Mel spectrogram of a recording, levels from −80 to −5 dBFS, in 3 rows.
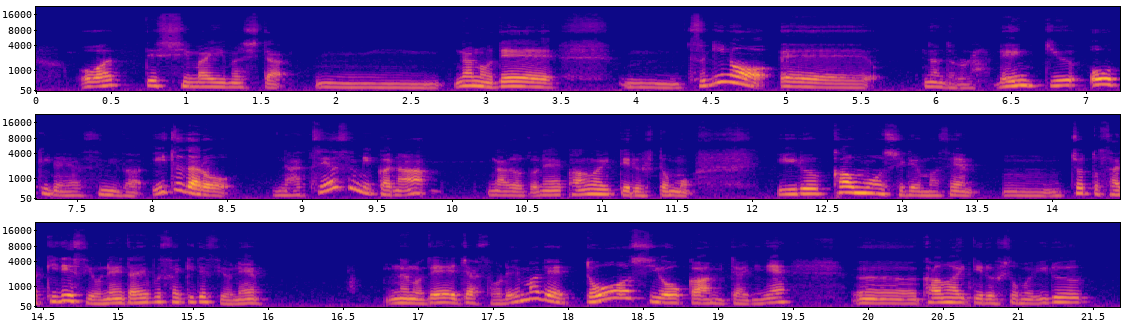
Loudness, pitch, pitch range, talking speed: -29 LUFS, 160 Hz, 145-190 Hz, 320 characters per minute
